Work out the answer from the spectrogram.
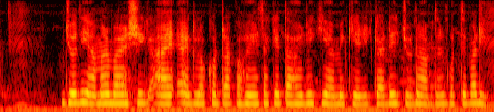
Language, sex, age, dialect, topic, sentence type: Bengali, female, 18-24, Rajbangshi, banking, question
